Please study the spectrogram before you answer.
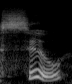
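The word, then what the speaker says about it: Sioux: The Sue, notice how I pronounce that, they did not live in one place and they followed the bison or buffalo.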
